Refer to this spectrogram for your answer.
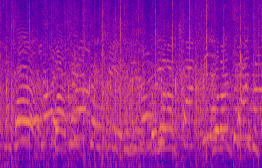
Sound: audience applause

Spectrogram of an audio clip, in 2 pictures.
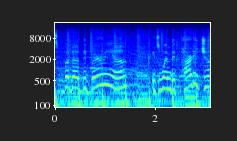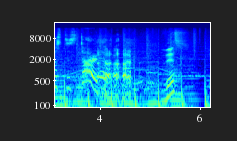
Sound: laughter

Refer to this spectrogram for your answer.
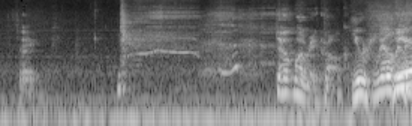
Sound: all laugh

